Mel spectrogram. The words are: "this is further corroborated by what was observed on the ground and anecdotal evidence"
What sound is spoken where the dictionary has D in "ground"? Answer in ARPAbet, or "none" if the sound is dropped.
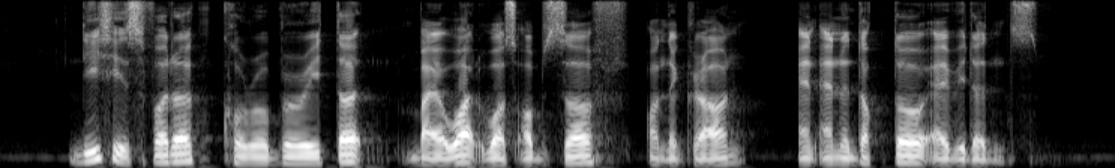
D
